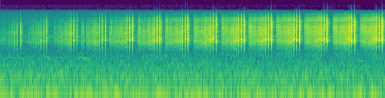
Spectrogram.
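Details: Naki-inago grasshopper song slowed to a quarter speed, taken from a separate recording made on the same day: rasping broadband pulses repeat steadily about twice a second and grow slightly louder through the passage.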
